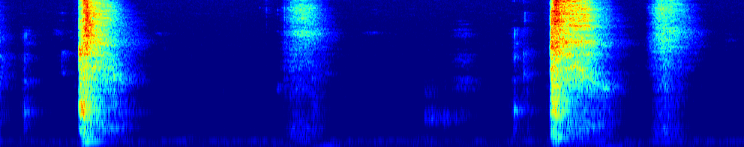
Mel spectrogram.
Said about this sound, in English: pardon me, I have to sneeze.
